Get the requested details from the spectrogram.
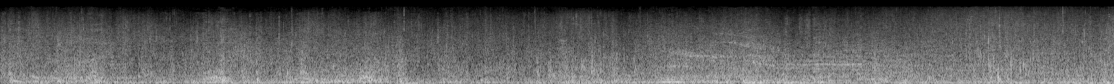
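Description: Heavy rain pours down steadily outdoors.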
